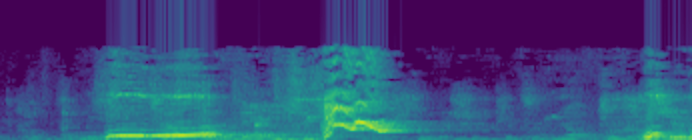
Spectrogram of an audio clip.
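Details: Grey parrot giving a long rising whistle, then a sharp high squeak that drops away, followed by throaty chatter, all in a quiet indoor space.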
